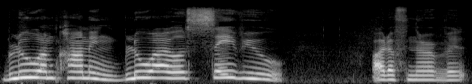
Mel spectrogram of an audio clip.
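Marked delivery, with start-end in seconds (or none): 0.0-2.9 high, loud rescue call. A narrator's reading. Yellow rushing to save friend Blue, calling out. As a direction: call urgently across the distance.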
